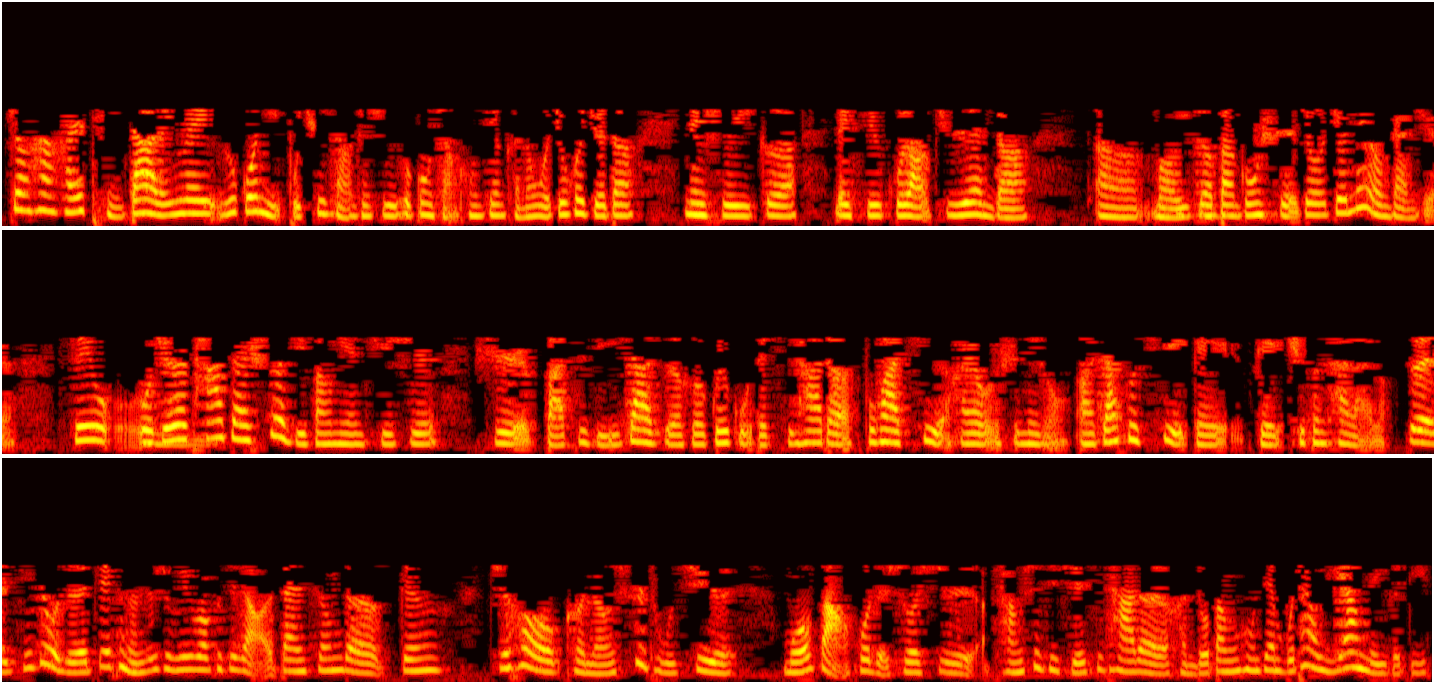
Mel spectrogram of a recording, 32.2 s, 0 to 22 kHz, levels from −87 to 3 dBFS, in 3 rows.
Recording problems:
garbled, watery; badly; nothing above 3 kHz

